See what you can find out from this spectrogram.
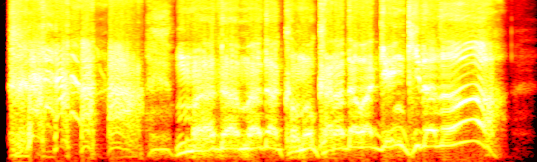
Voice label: vox, jp; Ricardo; kingsraid

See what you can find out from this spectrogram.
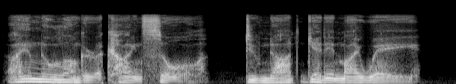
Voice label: vox, en; kingsraid; voices heroes

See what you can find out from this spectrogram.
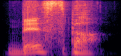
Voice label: Vox, jp; Zafir; Vespa; kingsraid

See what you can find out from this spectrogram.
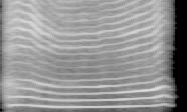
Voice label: Rehartna Vox Casting, voices heroes en; kingsraid-audio

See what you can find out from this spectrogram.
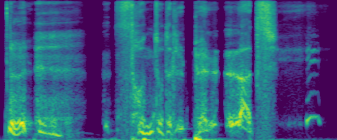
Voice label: Vox Dead, kr; heroes; Dakaris; kingsraid

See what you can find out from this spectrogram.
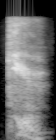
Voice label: Landing, jp; Lakrak; kingsraid

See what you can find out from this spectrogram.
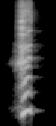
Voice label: Vox Attack jp; Kings Raid

